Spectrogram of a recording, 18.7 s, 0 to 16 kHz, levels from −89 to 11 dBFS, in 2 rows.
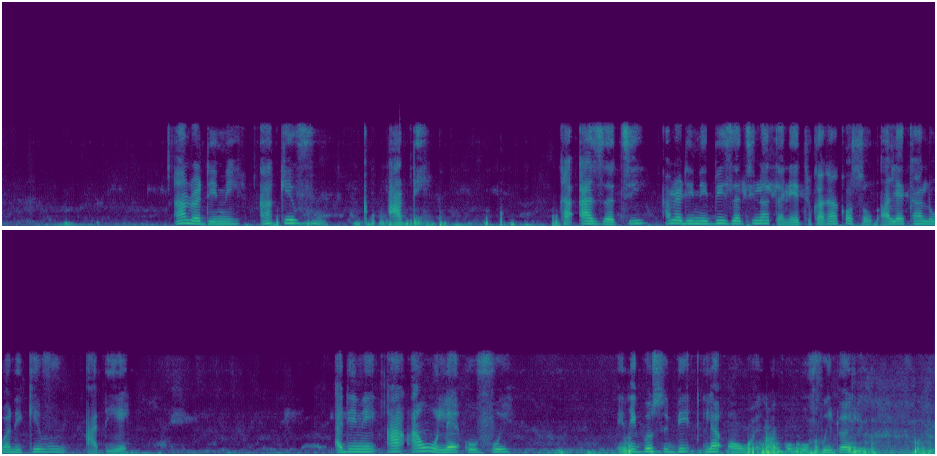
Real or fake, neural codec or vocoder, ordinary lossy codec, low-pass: fake; codec, 16 kHz, 4 kbps, X-Codec, HuBERT features, trained on LibriSpeech; AAC, 96 kbps; 7.2 kHz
